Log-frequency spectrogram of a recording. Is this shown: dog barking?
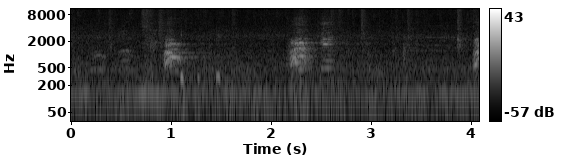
yes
